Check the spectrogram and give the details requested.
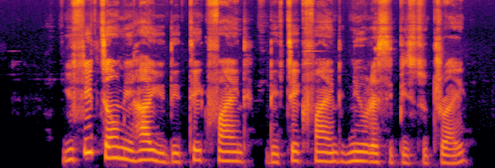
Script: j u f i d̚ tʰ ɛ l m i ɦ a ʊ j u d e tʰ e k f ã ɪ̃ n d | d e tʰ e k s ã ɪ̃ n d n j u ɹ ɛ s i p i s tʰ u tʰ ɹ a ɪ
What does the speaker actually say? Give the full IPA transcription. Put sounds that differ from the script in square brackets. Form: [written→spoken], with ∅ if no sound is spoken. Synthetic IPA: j u f i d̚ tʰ ɛ l m i ɦ a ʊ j u d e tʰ e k f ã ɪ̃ n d | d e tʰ e k [s→f] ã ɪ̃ n d n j u ɹ ɛ s i p i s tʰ u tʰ ɹ a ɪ

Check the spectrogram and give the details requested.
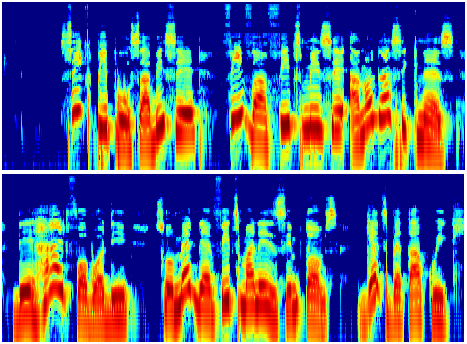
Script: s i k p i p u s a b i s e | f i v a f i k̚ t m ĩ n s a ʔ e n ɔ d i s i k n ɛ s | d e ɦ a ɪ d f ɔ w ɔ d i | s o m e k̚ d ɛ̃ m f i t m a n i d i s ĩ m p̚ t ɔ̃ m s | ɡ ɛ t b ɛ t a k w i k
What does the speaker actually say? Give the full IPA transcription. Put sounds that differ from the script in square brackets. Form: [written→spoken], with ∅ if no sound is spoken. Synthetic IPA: s i k p i p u s a b i s e | f i v a f i [k̚→∅] t m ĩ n s [a→e] ʔ [e→a] n ɔ d [i→a] s i k n ɛ s | d e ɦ a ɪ d f ɔ [w→b] ɔ d i | s o m e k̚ d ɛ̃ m f i t m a n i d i s ĩ m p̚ t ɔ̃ m s | ɡ ɛ t b ɛ t a k w i k

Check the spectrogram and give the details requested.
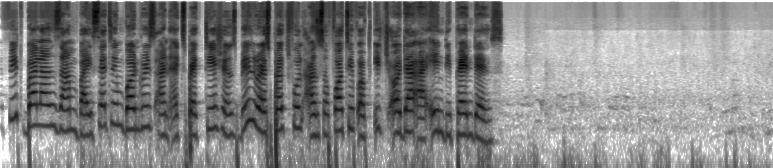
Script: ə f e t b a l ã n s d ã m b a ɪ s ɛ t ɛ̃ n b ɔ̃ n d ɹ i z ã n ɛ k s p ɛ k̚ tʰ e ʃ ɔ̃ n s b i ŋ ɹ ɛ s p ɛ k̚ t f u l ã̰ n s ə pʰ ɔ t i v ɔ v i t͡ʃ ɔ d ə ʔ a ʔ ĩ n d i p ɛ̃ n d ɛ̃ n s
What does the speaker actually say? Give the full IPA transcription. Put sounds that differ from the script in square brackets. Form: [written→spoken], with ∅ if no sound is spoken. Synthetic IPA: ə f [e→i] t b a l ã n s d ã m b a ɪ s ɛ t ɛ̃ n b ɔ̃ n d ɹ i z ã n ɛ k s p ɛ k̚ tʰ e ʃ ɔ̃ n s b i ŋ ɹ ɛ s p ɛ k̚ t f u l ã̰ n s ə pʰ ɔ t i v ɔ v i t͡ʃ ɔ d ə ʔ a ʔ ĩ n d i p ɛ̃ n d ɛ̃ n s

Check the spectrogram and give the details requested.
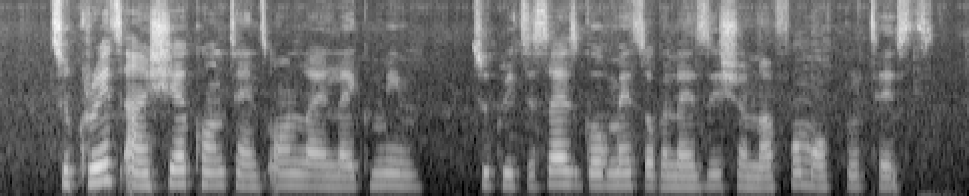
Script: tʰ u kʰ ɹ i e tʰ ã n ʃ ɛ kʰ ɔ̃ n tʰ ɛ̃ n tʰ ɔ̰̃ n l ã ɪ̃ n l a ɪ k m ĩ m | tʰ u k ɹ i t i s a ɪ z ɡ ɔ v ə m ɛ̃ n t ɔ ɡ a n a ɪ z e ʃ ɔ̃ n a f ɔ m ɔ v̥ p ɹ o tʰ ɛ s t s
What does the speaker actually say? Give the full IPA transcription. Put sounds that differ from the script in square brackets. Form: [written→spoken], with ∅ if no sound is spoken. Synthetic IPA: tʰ u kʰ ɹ i e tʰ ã n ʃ ɛ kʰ ɔ̃ n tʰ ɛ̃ n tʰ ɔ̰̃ n l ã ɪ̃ n l a ɪ k m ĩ m | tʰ u k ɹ i t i s a ɪ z ɡ ɔ v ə m ɛ̃ n t ɔ ɡ a n a ɪ z e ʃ ɔ̃ n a f ɔ m ɔ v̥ p ɹ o tʰ ɛ s t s

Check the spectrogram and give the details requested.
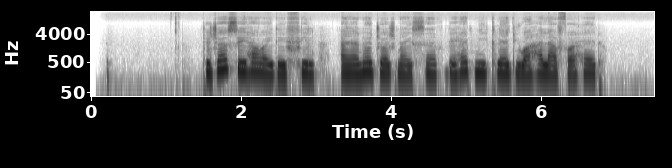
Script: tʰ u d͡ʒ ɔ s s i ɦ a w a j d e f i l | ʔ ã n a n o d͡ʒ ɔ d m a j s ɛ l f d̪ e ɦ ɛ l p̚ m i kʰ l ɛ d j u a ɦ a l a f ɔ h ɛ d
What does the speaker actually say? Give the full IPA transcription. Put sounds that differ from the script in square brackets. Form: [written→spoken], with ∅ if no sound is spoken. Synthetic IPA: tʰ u d͡ʒ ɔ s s i ɦ a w a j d e f i l | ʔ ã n a n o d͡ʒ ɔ [d→d͡ʒ] m a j s ɛ l f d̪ e ɦ ɛ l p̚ m i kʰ l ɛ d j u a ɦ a l a f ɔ h ɛ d

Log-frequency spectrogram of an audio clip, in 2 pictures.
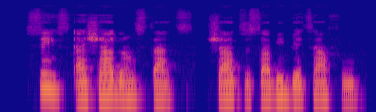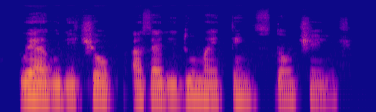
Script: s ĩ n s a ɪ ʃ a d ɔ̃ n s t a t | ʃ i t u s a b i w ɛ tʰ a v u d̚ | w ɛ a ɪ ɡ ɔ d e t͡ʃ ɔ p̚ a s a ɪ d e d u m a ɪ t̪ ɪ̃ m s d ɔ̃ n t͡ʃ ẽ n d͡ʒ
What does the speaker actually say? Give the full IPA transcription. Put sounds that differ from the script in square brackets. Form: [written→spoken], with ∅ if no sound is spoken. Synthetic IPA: s ĩ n s a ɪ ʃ a d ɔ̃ n s t a t | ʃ [i→a] t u s a b i [w→b] ɛ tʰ a [v→f] u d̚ | w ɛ a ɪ ɡ [ɔ→o] d e t͡ʃ ɔ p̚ a s a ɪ d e d u m a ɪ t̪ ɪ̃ [m→ŋ] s d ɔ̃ n t͡ʃ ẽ n d͡ʒ

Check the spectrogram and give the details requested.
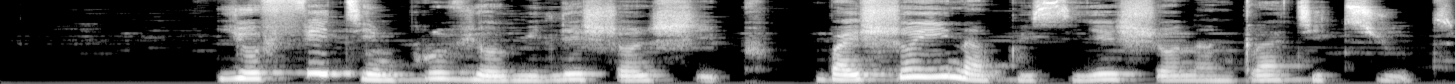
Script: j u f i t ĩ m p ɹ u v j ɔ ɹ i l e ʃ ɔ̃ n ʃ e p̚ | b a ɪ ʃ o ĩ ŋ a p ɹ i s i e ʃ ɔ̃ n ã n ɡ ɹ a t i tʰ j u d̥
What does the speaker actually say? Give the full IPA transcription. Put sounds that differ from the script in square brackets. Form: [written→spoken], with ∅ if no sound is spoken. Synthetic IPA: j u f i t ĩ m p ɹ u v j ɔ ɹ i l e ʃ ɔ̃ n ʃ [e→i] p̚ | b a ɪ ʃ o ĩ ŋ a p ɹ i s i e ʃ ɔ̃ n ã n ɡ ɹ a t i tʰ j u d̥

